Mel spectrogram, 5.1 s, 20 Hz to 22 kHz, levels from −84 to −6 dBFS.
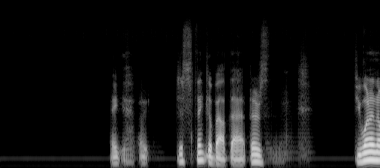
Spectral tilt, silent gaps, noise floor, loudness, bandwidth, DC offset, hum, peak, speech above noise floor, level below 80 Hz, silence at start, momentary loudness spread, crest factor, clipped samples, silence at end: -8.5 dB/octave; none; -70 dBFS; -27 LUFS; 12 kHz; under 0.1%; 60 Hz at -55 dBFS; -8 dBFS; 47 dB; -64 dBFS; 1.45 s; 17 LU; 20 dB; under 0.1%; 0 s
